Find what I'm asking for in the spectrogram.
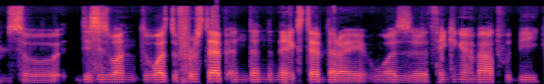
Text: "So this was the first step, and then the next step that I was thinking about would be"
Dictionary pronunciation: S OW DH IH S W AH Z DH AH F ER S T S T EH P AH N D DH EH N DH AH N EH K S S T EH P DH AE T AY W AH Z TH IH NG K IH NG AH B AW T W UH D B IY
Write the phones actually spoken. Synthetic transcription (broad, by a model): S OW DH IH S W AH Z DH AH F ER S S T EH P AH N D DH EH N DH AH N EH K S S T EH P DH AE T AY W AH Z TH IH NG K IH NG AH B AW T W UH D B IY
